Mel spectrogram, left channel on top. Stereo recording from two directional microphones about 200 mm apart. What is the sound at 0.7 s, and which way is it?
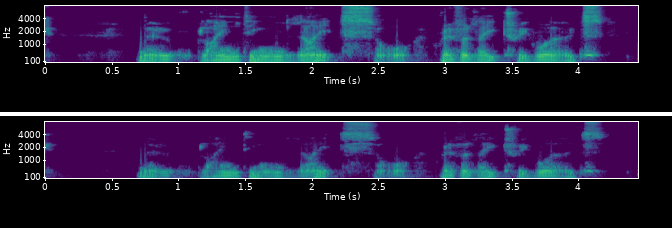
Speech, 10° left (ahead or behind).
